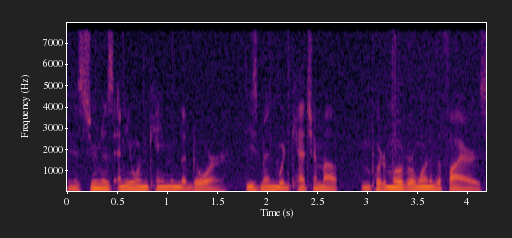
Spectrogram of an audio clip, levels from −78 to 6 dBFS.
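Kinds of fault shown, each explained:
No kinds of fault are heard in this speech, which simply carries the normal character of call microphone processing, with nothing above 8 kHz.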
